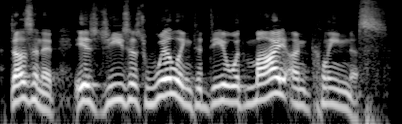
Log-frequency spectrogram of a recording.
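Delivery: ordinary talk, nothing marked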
